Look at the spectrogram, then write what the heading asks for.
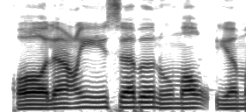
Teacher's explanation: قاف کو موٹا ادا کریں گے، الف مدہ ہے، عی مدہ ہے، با پہ قلقلہ ہے، مر را کو موٹا ادا کریں گے، را ساکن سے پہلے زبر ہے۔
